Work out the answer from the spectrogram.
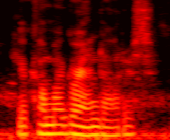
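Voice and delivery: hushed whisper as they pass; secretive whisper. Real, not acted. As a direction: whisper it so they can't hear. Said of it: "unvoiced whisper".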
